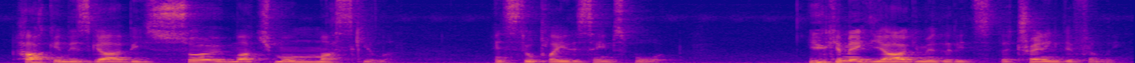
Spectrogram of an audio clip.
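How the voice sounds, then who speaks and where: A young man, talking to camera about his views. He rambles loosely, with plenty of fillers, false starts and trailing asides. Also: medium pitch. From Croatia. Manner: rambling, many fillers and restarts. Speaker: fitness vlogger. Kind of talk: casual monologue to camera.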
